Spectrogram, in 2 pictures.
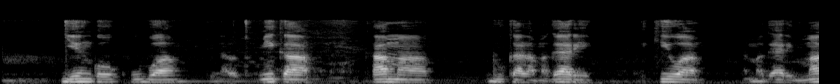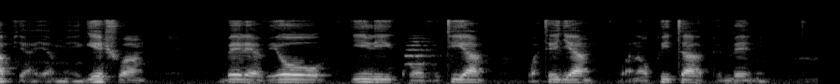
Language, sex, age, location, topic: Swahili, male, 25-35, Dar es Salaam, finance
